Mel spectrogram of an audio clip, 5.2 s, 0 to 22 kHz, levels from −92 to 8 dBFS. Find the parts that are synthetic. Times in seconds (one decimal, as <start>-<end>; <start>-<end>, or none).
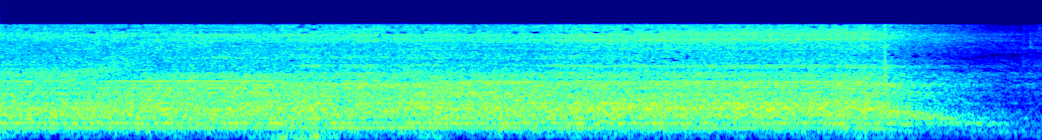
none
